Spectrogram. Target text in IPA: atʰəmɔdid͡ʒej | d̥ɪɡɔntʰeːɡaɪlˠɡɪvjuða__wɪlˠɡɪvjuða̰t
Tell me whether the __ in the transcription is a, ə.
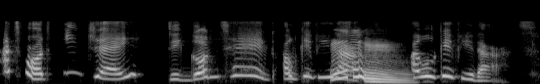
a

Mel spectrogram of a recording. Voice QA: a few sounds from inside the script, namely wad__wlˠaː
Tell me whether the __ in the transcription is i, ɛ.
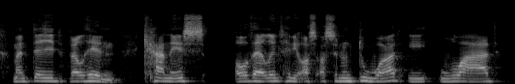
i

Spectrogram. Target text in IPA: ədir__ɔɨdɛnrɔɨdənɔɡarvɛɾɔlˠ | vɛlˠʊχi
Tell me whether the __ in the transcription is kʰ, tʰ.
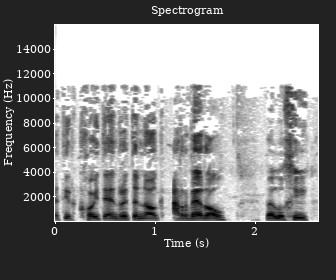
kʰ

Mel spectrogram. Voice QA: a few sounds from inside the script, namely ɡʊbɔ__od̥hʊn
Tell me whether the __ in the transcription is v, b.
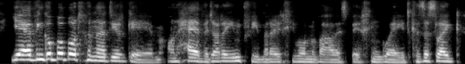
b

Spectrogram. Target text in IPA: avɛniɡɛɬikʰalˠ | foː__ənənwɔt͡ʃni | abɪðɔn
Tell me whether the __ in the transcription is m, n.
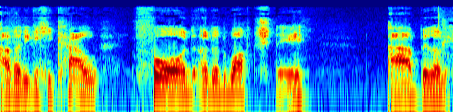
n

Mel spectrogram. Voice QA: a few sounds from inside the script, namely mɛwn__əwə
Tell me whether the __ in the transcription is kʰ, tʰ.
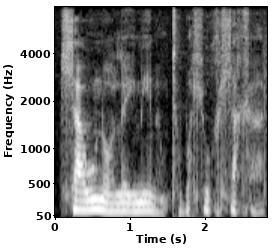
tʰ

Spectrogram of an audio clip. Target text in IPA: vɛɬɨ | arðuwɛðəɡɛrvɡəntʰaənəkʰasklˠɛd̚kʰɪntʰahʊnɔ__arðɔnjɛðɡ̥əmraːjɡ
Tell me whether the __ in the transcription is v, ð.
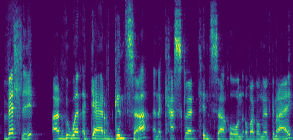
v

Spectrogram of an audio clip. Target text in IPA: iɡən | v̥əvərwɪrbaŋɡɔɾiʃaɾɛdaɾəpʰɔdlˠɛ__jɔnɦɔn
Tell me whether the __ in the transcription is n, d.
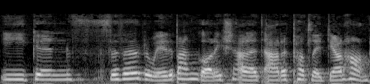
d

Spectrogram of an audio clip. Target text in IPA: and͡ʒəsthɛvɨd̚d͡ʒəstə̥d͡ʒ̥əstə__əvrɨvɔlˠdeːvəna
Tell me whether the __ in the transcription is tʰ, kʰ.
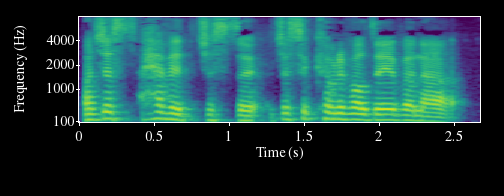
kʰ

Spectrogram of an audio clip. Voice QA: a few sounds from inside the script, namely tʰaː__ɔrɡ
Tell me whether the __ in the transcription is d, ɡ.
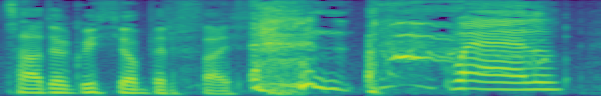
d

